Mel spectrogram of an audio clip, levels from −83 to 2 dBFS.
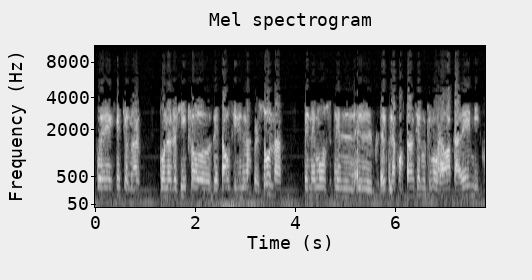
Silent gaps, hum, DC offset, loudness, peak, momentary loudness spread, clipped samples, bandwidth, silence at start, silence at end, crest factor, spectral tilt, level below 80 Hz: none; none; under 0.1%; -17 LUFS; 0 dBFS; 6 LU; under 0.1%; 10 kHz; 0 s; 0 s; 18 dB; -3 dB/octave; -48 dBFS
